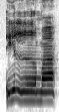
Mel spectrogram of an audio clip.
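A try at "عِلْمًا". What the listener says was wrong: Tekan dulu. Ilma. Itu hamzah. Ilma. Nah, itu kan masih i. Masih h afwan. Masih ilma. Nah, itu tadi masih ilma.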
